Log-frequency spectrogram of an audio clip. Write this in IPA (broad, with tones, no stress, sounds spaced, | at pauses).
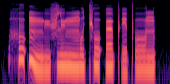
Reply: h o˥ ʔ mː y˨ f l y˦ mː o˦ cʰ o˥ ʔ œ˦ pʼ e˨ pʼ o˦ n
